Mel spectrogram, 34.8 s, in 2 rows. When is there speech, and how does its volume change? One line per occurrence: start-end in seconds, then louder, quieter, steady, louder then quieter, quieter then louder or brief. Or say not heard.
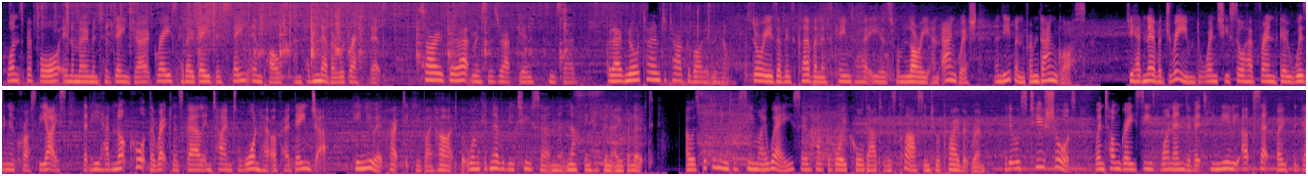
0.1-34.7 steady.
